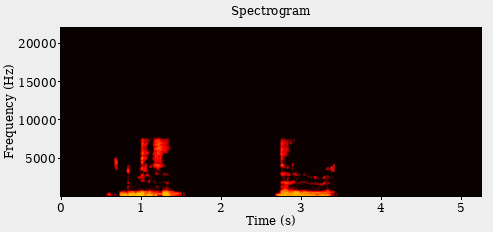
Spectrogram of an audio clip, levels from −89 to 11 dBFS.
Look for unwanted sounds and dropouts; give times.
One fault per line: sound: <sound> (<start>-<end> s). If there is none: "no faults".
no faults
